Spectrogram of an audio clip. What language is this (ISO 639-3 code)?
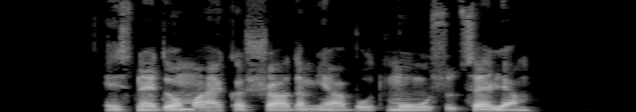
lav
